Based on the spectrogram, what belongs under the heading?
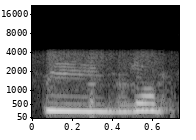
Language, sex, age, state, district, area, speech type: Bengali, female, 30-45, West Bengal, Darjeeling, rural, conversation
